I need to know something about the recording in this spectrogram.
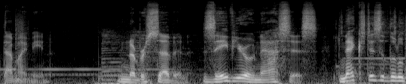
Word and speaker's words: Xavier: creative plan words which if you say Xavier how it's some pronounce it Savior Onassis it comes out something like save your own asses also in this episode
